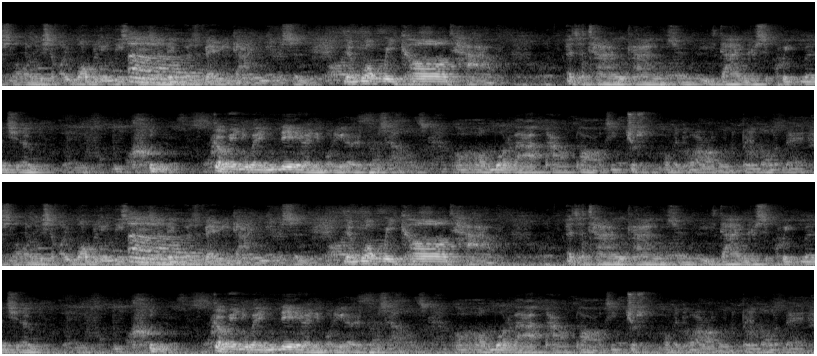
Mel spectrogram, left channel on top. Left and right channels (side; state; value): right; noise; rumble, 14 dB below the sound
